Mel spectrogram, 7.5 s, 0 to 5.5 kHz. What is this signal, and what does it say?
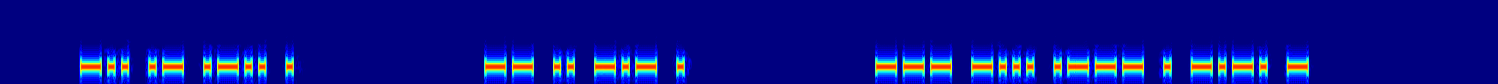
Morse code, heard as a keyed tone, about 34 wpm, 550 Hz. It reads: DALE MIKE OBJECT
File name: Ultimate Word List / 35WPM Ultimate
